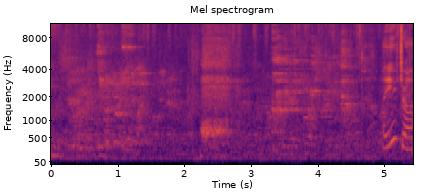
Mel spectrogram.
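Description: A young woman talks softly and shyly, close by.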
